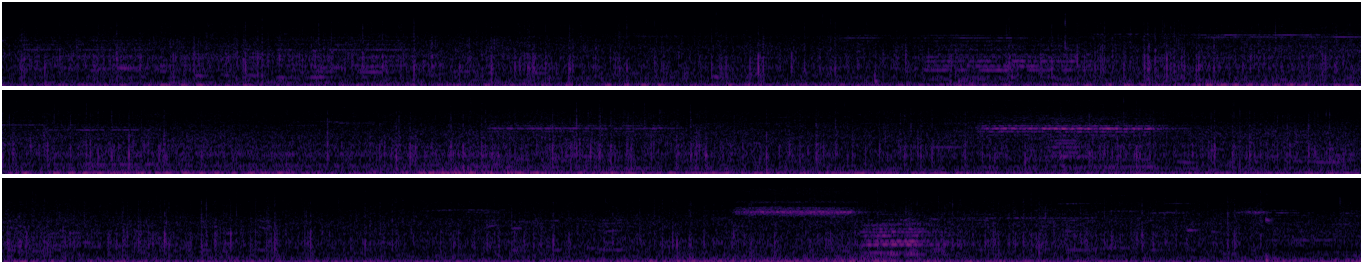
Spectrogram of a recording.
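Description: Steady rain falling and pattering on surfaces in a street during monsoon rains in Jaipur, a constant hiss throughout with voices talking nearby and occasional faint clinks.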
